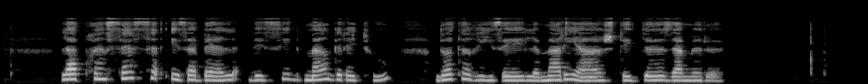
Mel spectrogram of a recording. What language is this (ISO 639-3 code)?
fra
